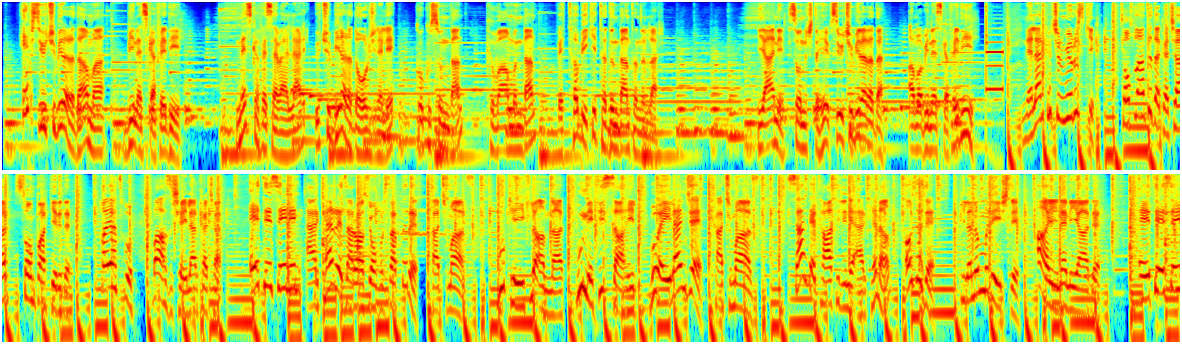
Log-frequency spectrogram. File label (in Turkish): reklam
